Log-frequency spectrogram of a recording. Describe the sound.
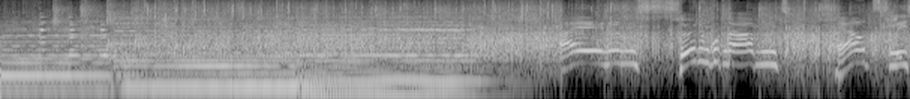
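A live audience at the Berliner Ensemble in Berlin applauds loudly and steadily throughout the opening of Das Literarische Quartett, a dense crackle of many clapping hands, with a few sustained music notes in the first half and a voice rising over the clapping near the end.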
